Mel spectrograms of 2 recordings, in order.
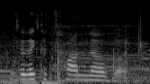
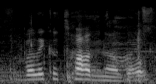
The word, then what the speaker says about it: Veliko Tarnovo: Veliko Tarnovo. This is how they say it on the audio that they're playing. Veliko Tarnovo.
